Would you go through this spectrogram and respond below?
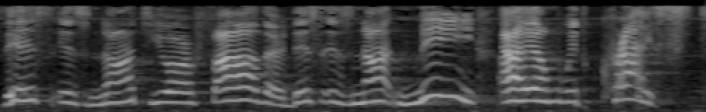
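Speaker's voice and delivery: voice of God. Retold or imitated. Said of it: "it's like a voice said to me".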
